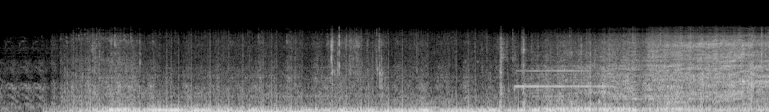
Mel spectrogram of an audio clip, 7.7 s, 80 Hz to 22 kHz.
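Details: Ford 6.0 Powerstroke diesel cold start without block heater, after waiting for fuel pump prime and glow plug cycle: quick catch then heavy, even diesel clatter settling to steady idle, atomized fuel smoke normal; clean cold start.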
